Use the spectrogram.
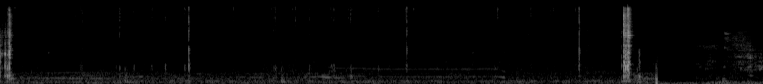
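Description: Scissors snip through fabric for a beginner-sewn superhero bucket hat, a quiet run of small close clicks and cuts with one sharper burst of crisp snipping near the end.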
